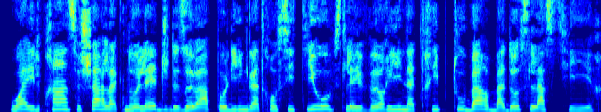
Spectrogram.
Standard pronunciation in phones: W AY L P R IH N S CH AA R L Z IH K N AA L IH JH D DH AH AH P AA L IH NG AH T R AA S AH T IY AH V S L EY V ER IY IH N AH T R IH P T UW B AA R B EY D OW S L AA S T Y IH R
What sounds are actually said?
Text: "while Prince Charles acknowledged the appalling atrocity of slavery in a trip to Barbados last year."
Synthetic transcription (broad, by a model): W AY L P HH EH S SH AA R L IH K N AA L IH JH D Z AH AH P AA L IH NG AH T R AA S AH T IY AH V S L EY V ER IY IH N AH T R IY P T UW B AA R B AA D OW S L AA S T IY R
